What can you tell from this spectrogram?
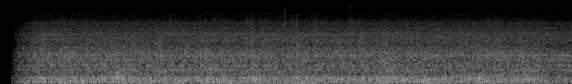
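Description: Okuma MA-50HA horizontal machining center running, a steady mechanical hum and whir with a low rumble.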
